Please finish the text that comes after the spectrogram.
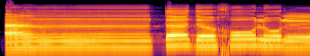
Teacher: Am hasibtum an tadkhulul, huruf nun sukun bertemu huruf ta, maka nun sukunnya melebur ke huruf ta. Kita baca dengung dan samar. Dengungnya kita tahan 2-3 harokat.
